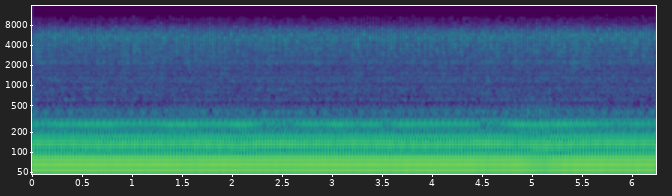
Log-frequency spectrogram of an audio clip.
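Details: First startup after a header swap, new fuel filter, relocated O2 sensors and an added wideband bung; header only, with the rest of the exhaust not yet fitted. Deep, loud, unmuffled idle barking straight out of the header, far too loud. The computer reads 5–7% rich.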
